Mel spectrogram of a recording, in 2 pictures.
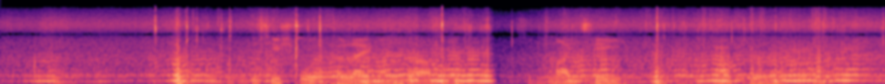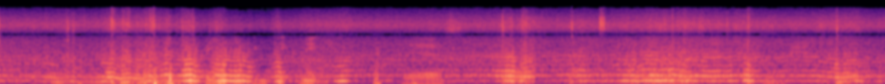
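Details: Bees of a large top bar hive colony with a habit of ambushing and chasing their owners, during splitting and removal; a dense continuous hum with many overlapping close fly-by buzzes and a brief break near four seconds.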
